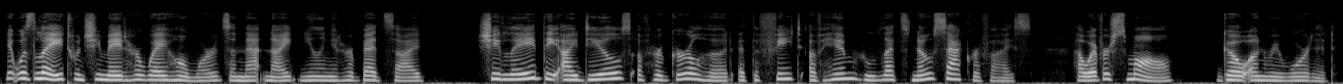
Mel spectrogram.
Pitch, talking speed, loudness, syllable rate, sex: 205 Hz, 160 wpm, -20 LUFS, 4.3 syllables/s, female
